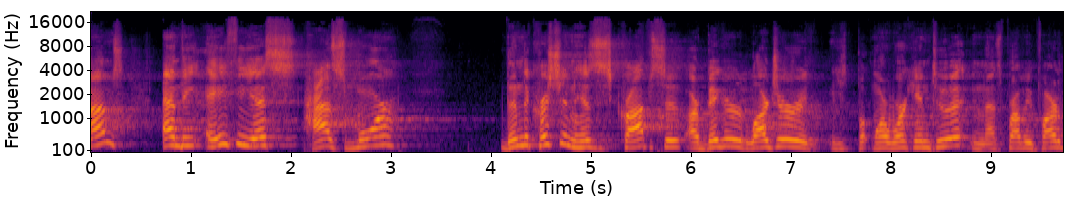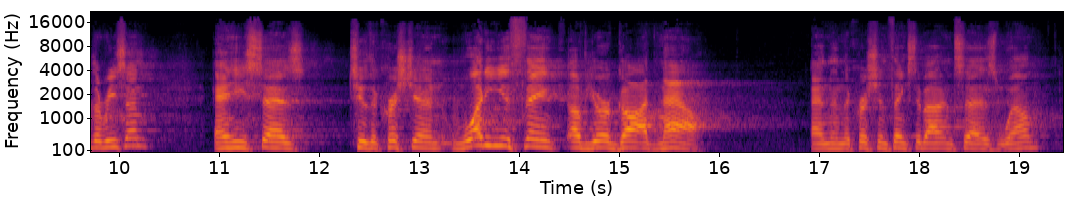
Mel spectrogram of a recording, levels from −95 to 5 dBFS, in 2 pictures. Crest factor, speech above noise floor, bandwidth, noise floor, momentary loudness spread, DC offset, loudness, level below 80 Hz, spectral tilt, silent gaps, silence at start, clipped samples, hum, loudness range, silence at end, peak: 20 dB; 40 dB; 18 kHz; -66 dBFS; 10 LU; under 0.1%; -26 LUFS; -72 dBFS; -3.5 dB/octave; none; 0 s; under 0.1%; none; 3 LU; 0.25 s; -8 dBFS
